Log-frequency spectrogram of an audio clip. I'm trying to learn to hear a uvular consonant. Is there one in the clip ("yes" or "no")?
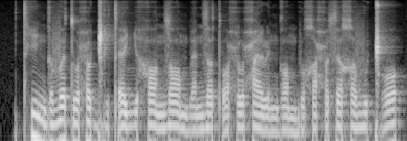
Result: yes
